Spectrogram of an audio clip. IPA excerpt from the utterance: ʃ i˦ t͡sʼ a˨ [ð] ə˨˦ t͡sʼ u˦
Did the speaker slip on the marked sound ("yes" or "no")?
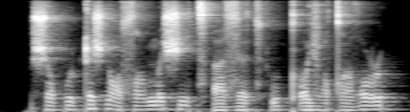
yes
